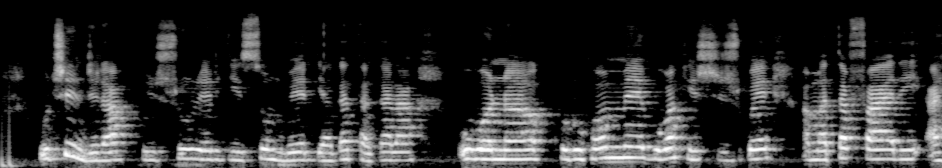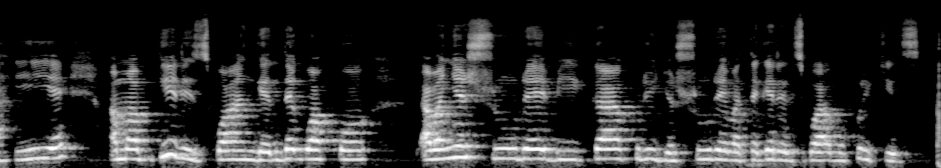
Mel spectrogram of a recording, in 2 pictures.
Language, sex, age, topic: Rundi, female, 36-49, education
